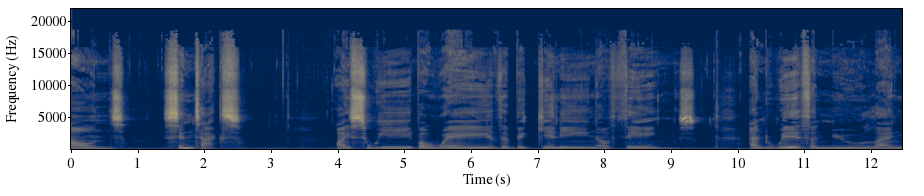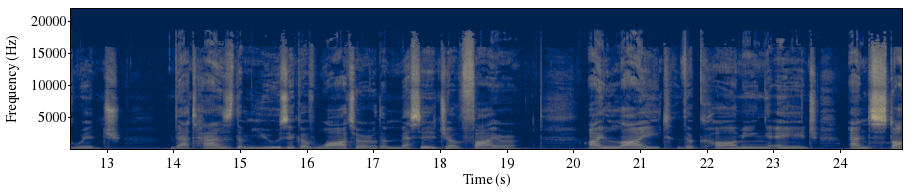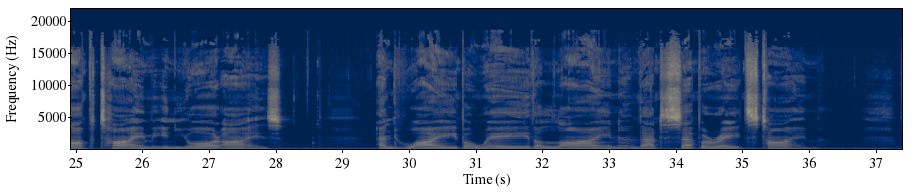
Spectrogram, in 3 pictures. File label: i conquer the world spoke slowly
